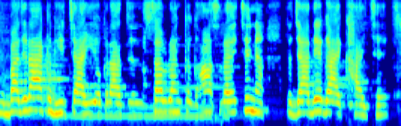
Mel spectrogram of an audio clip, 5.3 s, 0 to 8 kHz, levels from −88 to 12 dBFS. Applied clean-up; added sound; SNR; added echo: classical method spectral subtraction.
